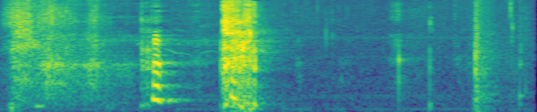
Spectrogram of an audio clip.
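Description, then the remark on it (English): A loud, rasping belch bursts out in two pushes, a shorter gurgle and then a bigger, rougher blast, followed by a few faint clicks and quiet breathing. “Excuse me, I'm just going to belch.”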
